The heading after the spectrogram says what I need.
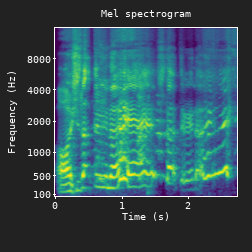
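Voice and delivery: high, helpless laughing voice; laughing squeal. Real, not acted. Streamer teases mum about her hair, squealing with laughter. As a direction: climb into a squeal through real laughter.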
